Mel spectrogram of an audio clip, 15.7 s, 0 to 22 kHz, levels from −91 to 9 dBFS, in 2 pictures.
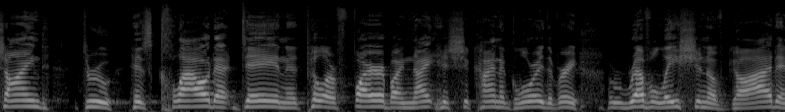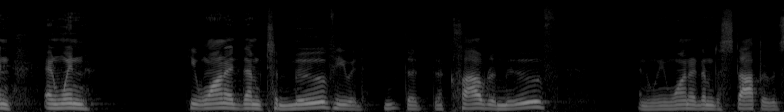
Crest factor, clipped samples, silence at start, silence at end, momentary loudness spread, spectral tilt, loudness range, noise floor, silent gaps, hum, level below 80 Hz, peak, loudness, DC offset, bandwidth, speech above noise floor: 20 dB; under 0.1%; 0 s; 0 s; 18 LU; -5.5 dB/octave; 13 LU; under -90 dBFS; none; none; -80 dBFS; -22 dBFS; -40 LUFS; under 0.1%; 17 kHz; over 50 dB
